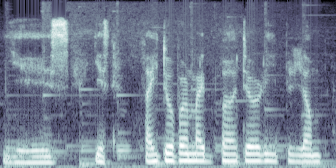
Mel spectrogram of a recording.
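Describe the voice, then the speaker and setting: An actor playing a wily, hammy chubby cat who coaxes melodramatically, in a comic audio drama. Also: male voice, medium pitch, flat delivery, slow, music in the background, natural voice. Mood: teasing. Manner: coaxing, melodramatic.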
